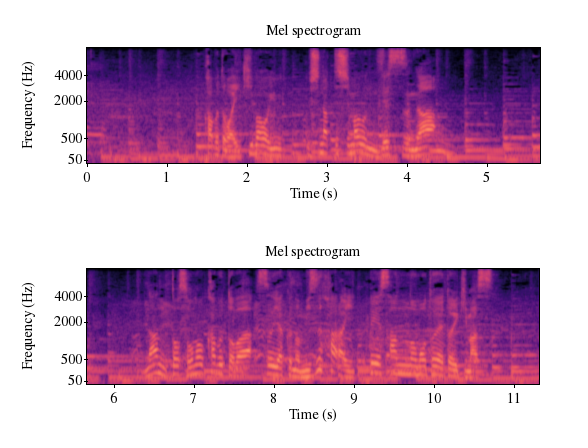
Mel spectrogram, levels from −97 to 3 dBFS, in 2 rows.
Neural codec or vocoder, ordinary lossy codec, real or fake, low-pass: none; none; real; none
